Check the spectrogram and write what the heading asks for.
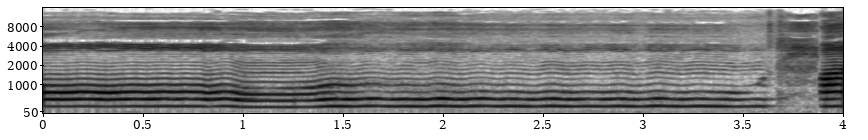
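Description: A single voice holding one long wordless note, steady in pitch apart from a small dip about a second in, breaking off shortly before the end.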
